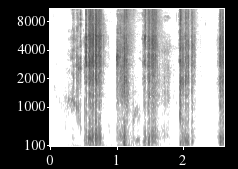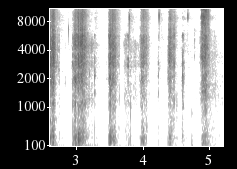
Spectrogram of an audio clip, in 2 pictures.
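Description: Crisp crunching as someone bites and chews a gyro-flavored Lay's potato chip: many short, dry cracks in an irregular rhythm, fairly quiet and with no talk.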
